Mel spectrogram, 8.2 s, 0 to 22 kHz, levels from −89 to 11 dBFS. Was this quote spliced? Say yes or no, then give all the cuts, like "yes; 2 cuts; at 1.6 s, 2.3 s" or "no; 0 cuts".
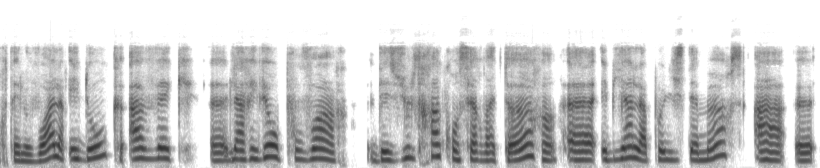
no; 0 cuts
